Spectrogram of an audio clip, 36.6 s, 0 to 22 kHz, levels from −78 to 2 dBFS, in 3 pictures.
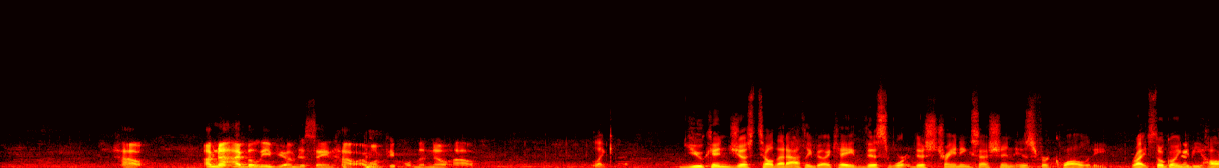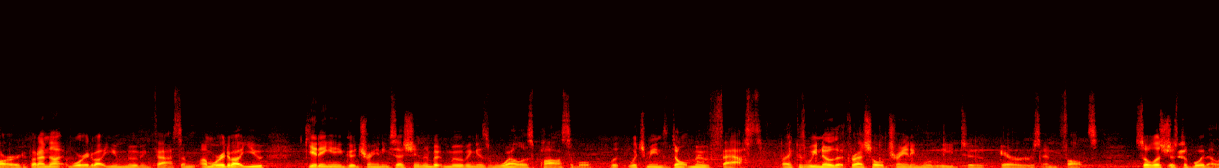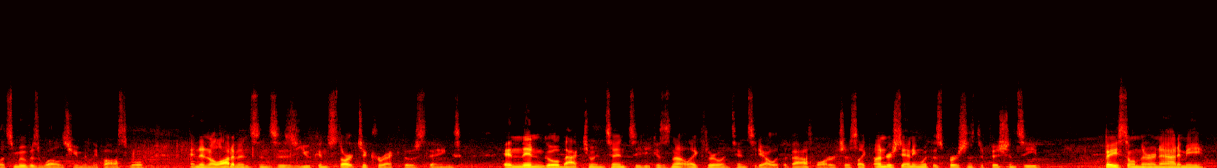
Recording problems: muffled; slightly; fading above 3 kHz
murmuring crowd; faint; throughout; 20 dB below the speech

